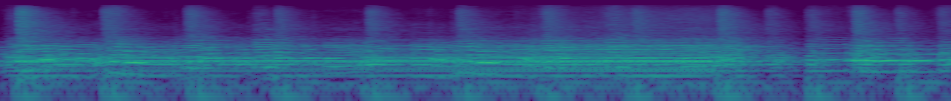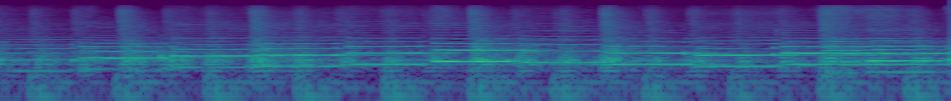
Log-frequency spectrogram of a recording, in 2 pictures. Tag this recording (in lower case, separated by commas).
playing bassoon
